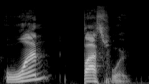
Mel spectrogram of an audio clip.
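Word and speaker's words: 1Password: Se escribe L-A-S-T-P-A-S-S. Y el que yo utilizo se llama One Password. Y es el número uno y la palabra password. No es one con O-N-E. Es uno password.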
